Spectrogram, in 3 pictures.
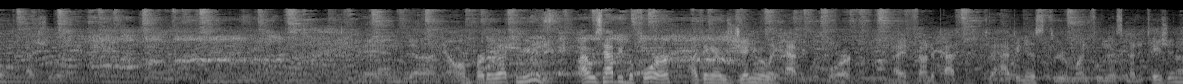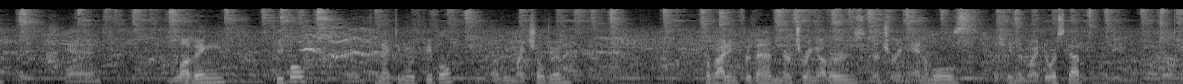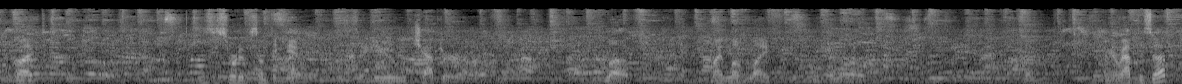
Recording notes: there's some dance floor live recording action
